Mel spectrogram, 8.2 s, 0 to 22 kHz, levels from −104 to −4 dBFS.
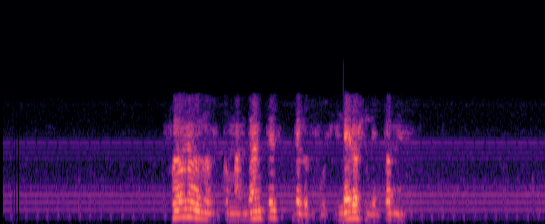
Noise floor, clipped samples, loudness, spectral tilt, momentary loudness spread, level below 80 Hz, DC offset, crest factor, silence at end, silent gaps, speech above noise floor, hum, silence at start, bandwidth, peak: -66 dBFS; under 0.1%; -33 LUFS; -10.5 dB/octave; 19 LU; -74 dBFS; under 0.1%; 24 dB; 2.15 s; none; 34 dB; none; 2.6 s; 4 kHz; -12 dBFS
